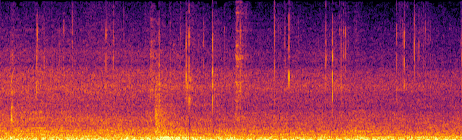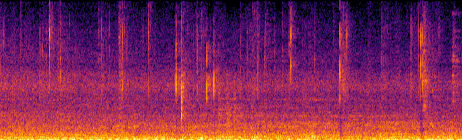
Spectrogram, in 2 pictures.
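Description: A train rolling through: a steady low rumble with scattered sharp clicks and crackles.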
